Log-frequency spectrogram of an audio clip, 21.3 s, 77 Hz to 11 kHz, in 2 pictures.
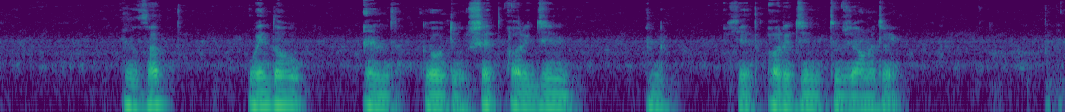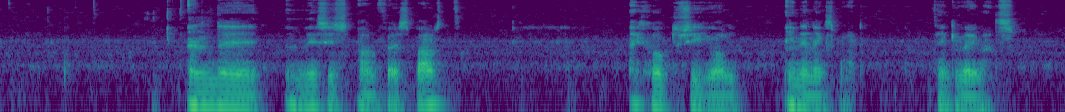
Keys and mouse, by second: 5.1-8.5 drag, 10.5 t.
